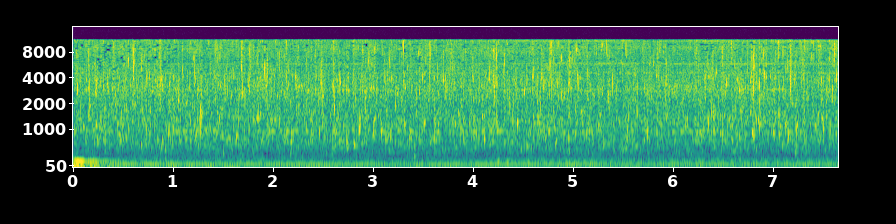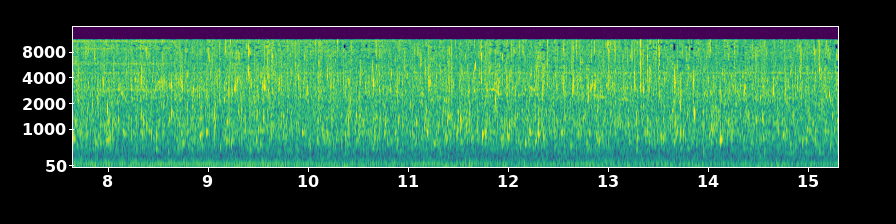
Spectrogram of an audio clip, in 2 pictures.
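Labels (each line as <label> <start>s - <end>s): Water flows continuously through a narrow channel, creating a steady, gurgling sound. 0.0s - 15.3s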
